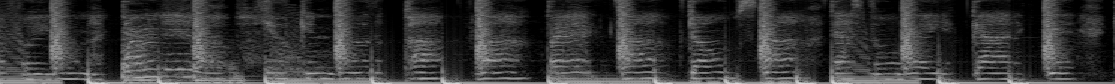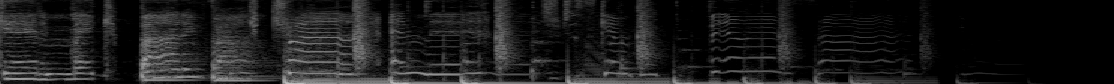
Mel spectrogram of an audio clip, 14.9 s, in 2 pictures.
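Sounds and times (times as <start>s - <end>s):
drum loop at 127 bpm: 0.0s - 7.2s, 9.3s - 13.6s.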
